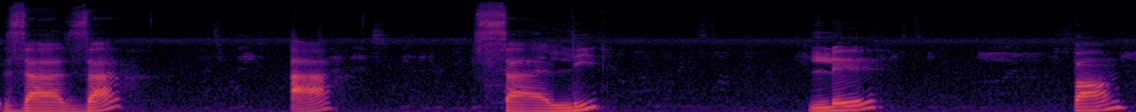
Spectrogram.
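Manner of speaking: Zaza a sali le pantalon, each word split by a pause; word-by-word reading. Shown as a demonstration. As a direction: read it slowly for the learners. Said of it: "look at the next sentence".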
